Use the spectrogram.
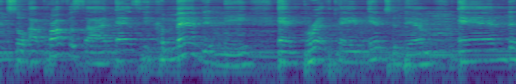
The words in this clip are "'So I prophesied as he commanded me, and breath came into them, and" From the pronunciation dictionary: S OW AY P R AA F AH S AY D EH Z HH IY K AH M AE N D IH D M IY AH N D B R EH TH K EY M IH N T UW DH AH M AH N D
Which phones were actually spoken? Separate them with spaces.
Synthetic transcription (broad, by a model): S OW AY P R AA F AH S AY D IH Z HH IY K AH M AE N D IH D M IY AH N B R EH TH K EY M IH N T UW DH AH M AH N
